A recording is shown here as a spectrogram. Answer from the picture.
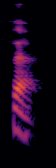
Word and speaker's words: ث: fois, ça sera un Tha. Pour la prononciation, cette fois, à ne surtout pas confondre avec un F de la lettre Fa, car ça, c'est vraiment une autre lettre.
